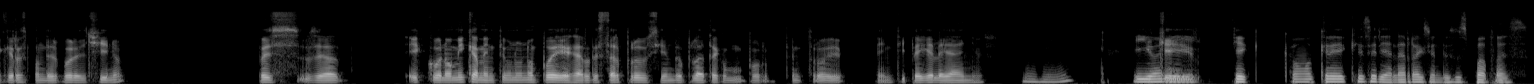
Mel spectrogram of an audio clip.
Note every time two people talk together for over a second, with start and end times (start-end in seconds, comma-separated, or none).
none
